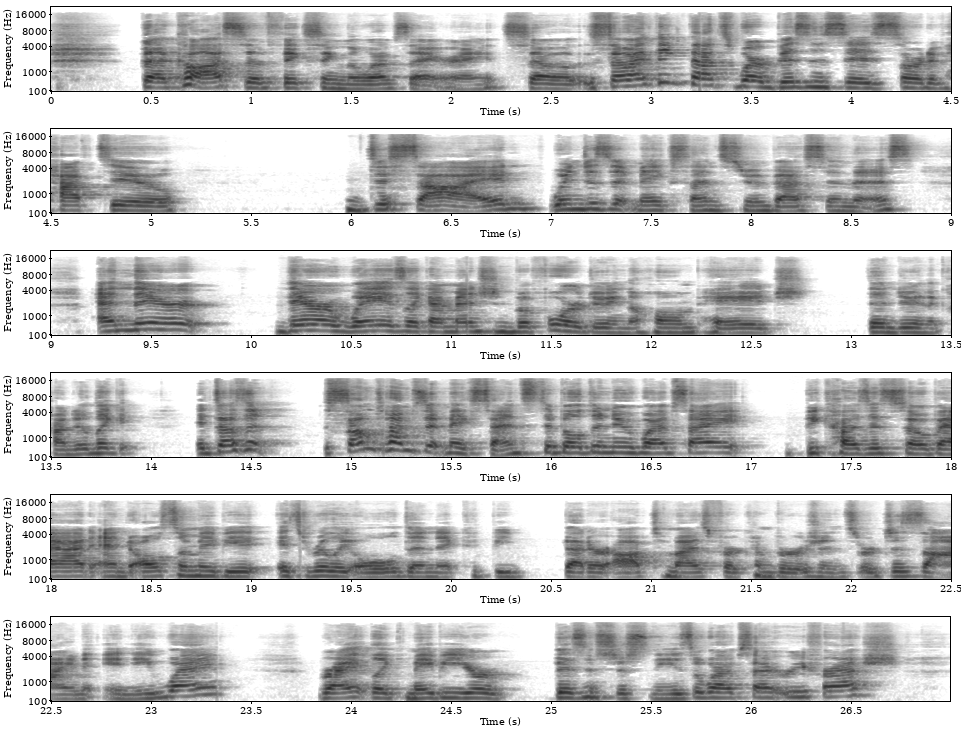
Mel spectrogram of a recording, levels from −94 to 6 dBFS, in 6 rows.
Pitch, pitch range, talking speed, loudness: 205 Hz, 185-235 Hz, 195 wpm, -21 LUFS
